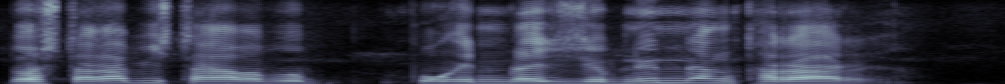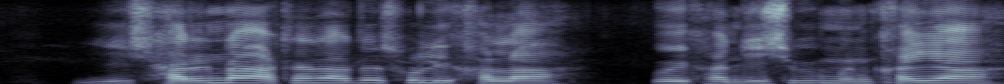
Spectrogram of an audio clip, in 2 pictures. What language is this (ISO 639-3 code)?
brx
